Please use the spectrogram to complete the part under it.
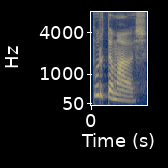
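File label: "пыртӧмаӧсь", Komi, female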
